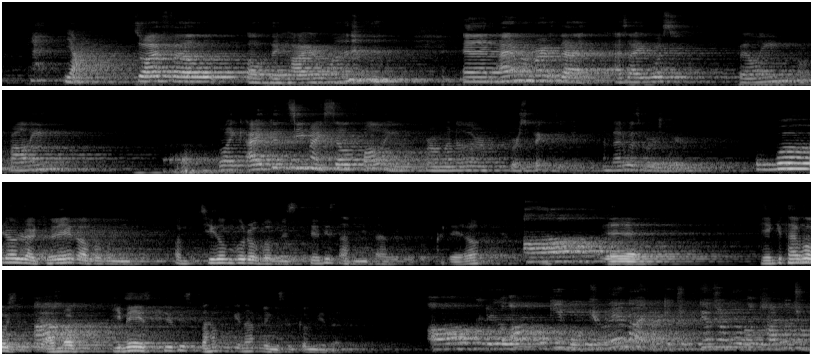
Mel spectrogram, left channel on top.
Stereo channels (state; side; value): different; both; correlation 0.00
